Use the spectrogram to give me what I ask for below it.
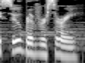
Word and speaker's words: subiversary: Yay, Subiversary. Love your face. 3. It's pronounced subiversary, Streamlabs lady. Subiversary.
